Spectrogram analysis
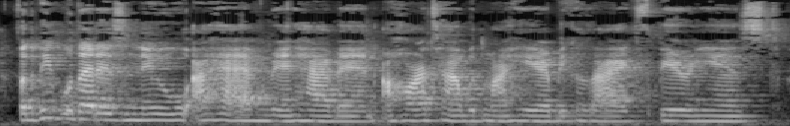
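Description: A woman's voice: sits low, bright, forceful tone. A young woman with a stuffed-up, nasal voice from a head cold, chatting casually and emphatically to viewers as a hair vlogger. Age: young adult. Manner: informal, emphatic, addresses viewers directly. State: congested nose from a head cold. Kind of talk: casual chat to camera. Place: small home room, indoors. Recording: roomy, echoing indoor sound.

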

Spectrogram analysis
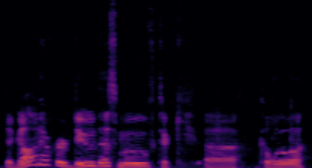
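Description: A man's voice: high-pitched, lively intonation, a little slow. A young man casually chatting and joking while playing a video game with a friend. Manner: laid-back, joking banter while playing. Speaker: let's play co-host. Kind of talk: casual gameplay chat.

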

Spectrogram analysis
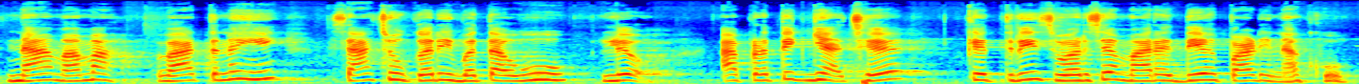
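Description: A woman's voice: high-pitched, fairly even intonation, unhurried, fairly bright tone. A woman storyteller voicing a bold young male warrior chieftain who scorns death, speaking in proud, defiant declarations. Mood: scornful.

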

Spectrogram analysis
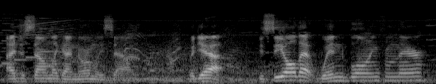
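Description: With a mid-range, expressive voice and a slightly fast pace, a young Midwestern-accented man hosts a let's play. He's sick and coughing, rambling through casual commentary with self-deprecating asides as game music plays loudly beneath him.

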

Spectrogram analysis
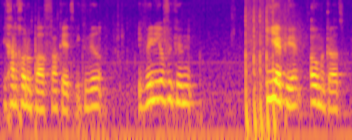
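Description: A man giving live, excitable gameplay commentary, swearing often and talking in slang into a condenser microphone. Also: fairly high pitch, fast, background noise. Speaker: gaming YouTuber. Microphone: USB condenser microphone.

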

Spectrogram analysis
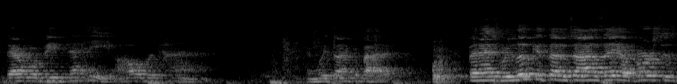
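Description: An older man preaches from a pulpit, unhurried and earnest, pausing and restarting as he reads scripture. His voice sits a little high. He sounds far from the mic, and the church echoes heavily around him. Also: a little hiss or hum. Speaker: pastor. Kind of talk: sermon with scripture reading. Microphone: far camera in the pews.

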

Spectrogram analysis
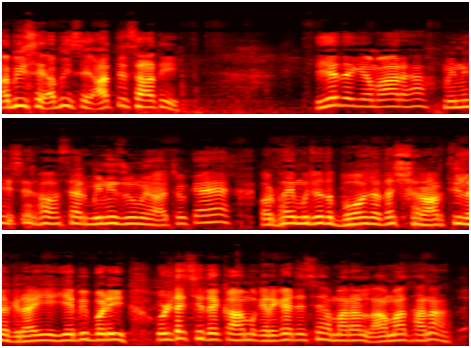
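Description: Man, vlog host, fairly high voice, excitable and playful, chats to the animals. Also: brisk. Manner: excited, laughing, talks to the animal. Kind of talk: casual pet vlog chat.

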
